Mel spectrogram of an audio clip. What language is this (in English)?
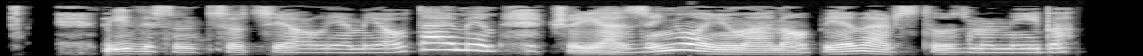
Latvian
